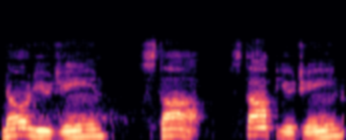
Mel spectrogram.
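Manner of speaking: very slow, lifeless, flat deadpan delivery. Retelling a father telling his son to stop: imitating a deadpan plea. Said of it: "so just deadpan".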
